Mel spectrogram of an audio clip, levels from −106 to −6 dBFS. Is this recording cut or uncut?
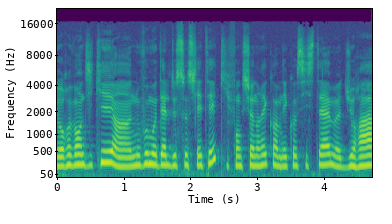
cut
